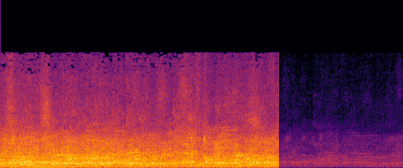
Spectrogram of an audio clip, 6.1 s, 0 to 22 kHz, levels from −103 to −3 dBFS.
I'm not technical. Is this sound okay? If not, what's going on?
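No. A likely case of one channel inverted, from about 4.18 s to the end: the sound drops almost to nothing. When the two stereo sides are combined and one is flipped upside down, their shared content cancels out, leaving only a faint trace.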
